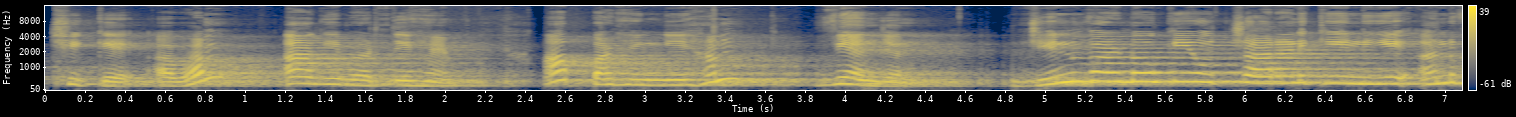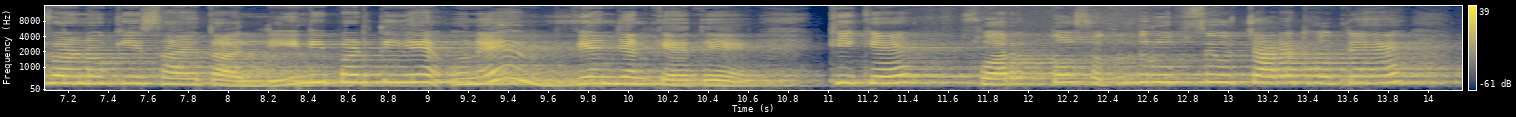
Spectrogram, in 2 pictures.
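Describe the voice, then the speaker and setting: A woman's voice: sits high, lively intonation. A woman teacher giving a grammar lesson to children, patiently asking questions and answering them herself. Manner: slow, patient, asks and answers own questions. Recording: echoey roomy hall sound.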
